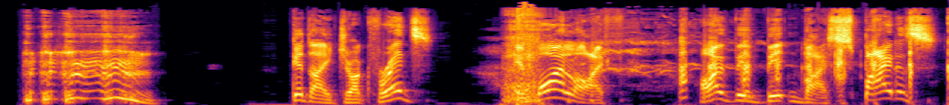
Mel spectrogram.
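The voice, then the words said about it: Put-on Australian accent. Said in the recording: “I'm going to do my best Australian accent ... I know it's going to be bad ... It's got to hit that A harder ... That was a little more Austin Powers than I meant for it to be”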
